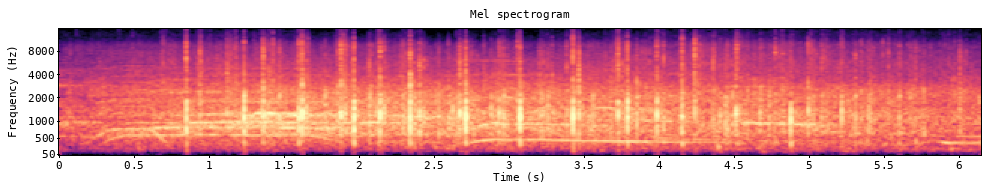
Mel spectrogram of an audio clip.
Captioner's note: audience applauds; audience cheers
